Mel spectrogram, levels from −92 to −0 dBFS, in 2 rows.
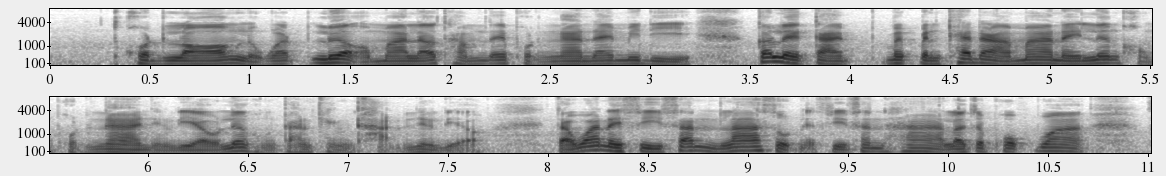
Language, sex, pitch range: Thai, male, 110-145 Hz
